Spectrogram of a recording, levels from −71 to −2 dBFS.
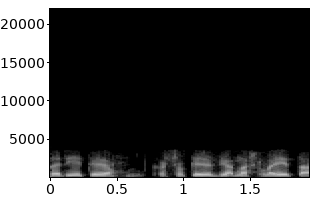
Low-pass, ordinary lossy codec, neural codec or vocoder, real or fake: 3.6 kHz; MP3, 32 kbps; vocoder, 22.05 kHz, 80 mel bands, WaveNeXt; fake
